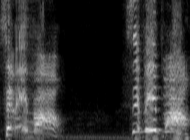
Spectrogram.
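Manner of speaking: very slow, loud, high, drawn-out shout. Retelling yelling at one of their moderators in the city centre, retelling a tremendous shout. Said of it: "Así, tremendo grito".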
